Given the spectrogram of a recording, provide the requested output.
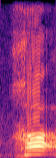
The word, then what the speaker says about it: خ: Jadi usahakan pengucapan kha itu jangan dangkal karena ada di atas ya kha ya. Bukan kha tapi kha.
